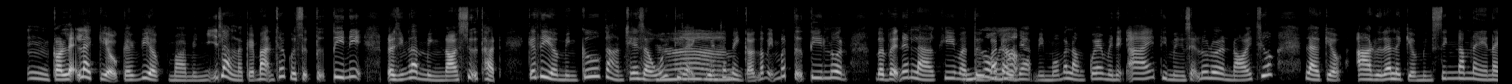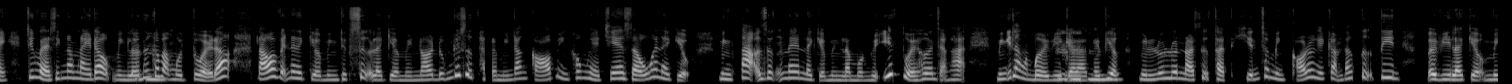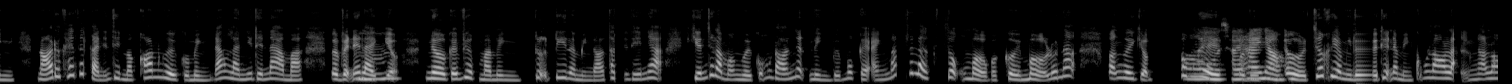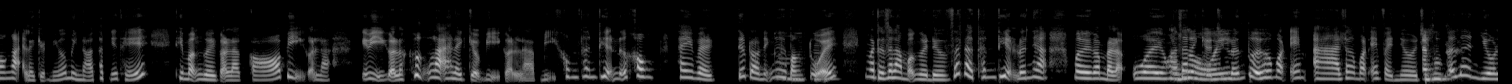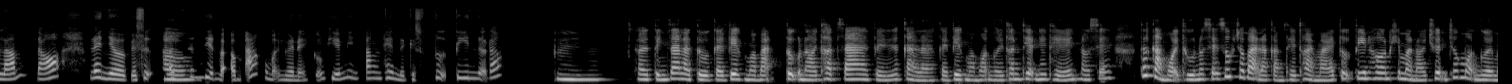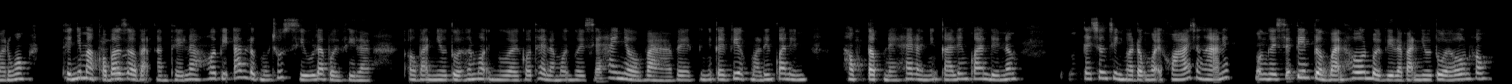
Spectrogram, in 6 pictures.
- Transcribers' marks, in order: tapping; chuckle; other background noise
- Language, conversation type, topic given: Vietnamese, podcast, Bạn có cách nào để bớt ngại hoặc xấu hổ khi phải học lại trước mặt người khác?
